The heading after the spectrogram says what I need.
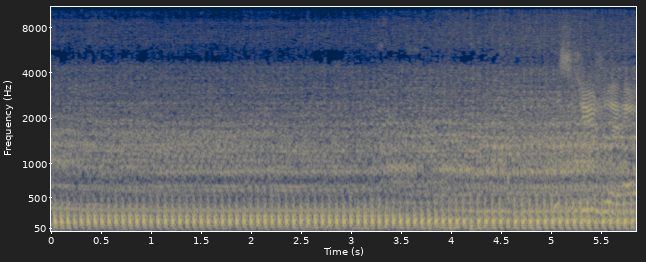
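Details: Honda GX160 on a SplitFire wood splitter after carb cleaning and oil change for bogging and stalling when splitting, test-splitting wood: even, regular beat of about three pulses a second, holding steady under splitting load without bogging; runs healthy.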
